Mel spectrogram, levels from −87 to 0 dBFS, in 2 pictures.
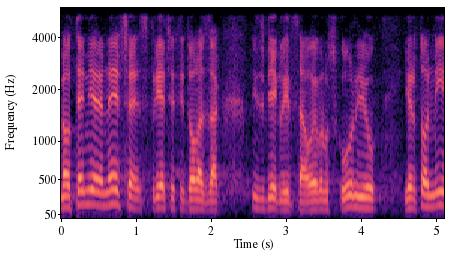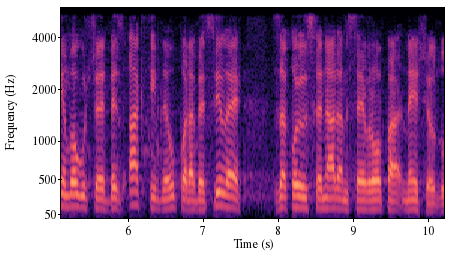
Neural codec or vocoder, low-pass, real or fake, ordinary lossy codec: codec, 16 kHz, 2 kbps, FunCodec, trained on Chinese and English, 25 frames a second; 5.4 kHz; fake; none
